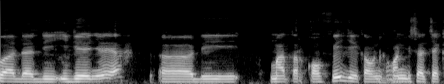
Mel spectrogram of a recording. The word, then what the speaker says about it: Mutter: Nanti Ada langsung aja cek di medsosnya Mater Coffee, itu double T ya, MUTTER Mater. Coffee. Muter. Ya Tapi muter. dibacanya Mater. Jangan katrol lah.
